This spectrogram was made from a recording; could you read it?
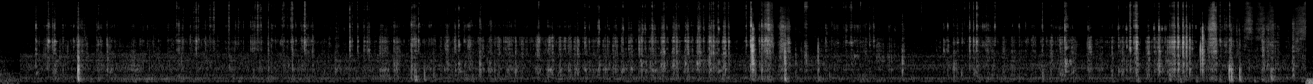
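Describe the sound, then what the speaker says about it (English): Factory screws are driven in to secure an Android car stereo unit in a Toyota Prius dash, a close, busy run of whirring and ticking clicks with sharper knocks, steady throughout with no talk. "use the factory screws and just tighten it into place"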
